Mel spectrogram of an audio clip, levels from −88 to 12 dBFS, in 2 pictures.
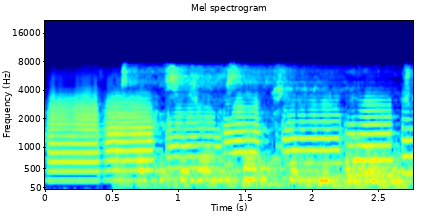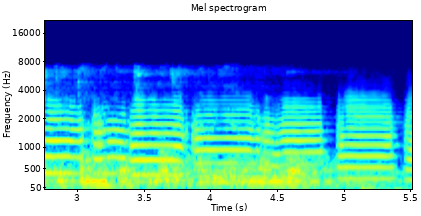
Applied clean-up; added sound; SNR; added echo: none; Trumpet; -2 dB; reverberation time 2.0 s.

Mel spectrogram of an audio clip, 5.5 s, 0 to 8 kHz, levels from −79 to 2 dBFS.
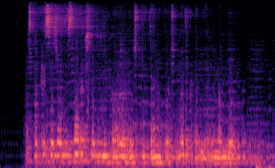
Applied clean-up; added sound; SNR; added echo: neural separator model SepFormer DNS4.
